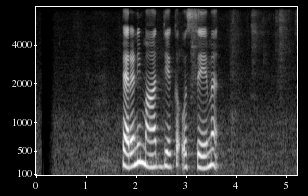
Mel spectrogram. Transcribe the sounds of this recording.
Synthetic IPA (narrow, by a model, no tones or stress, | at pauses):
pæɾənimaːd̪jjəkəʔosːeːmə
